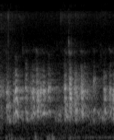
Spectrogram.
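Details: A wood frog chorus in Longkill Woods wetlands on a warm April spring day: many overlapping clucking croaks blend into a continuous rattling murmur.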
